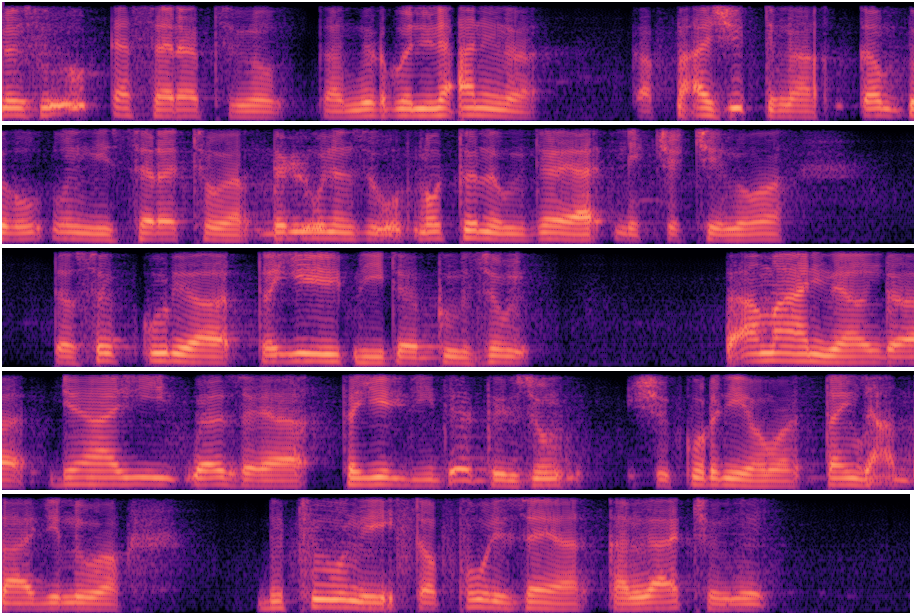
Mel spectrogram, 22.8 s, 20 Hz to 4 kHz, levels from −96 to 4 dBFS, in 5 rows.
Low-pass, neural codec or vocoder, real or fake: 3.6 kHz; codec, 16 kHz, 0.5 kbps, X-Codec, HuBERT features, trained on general audio; fake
